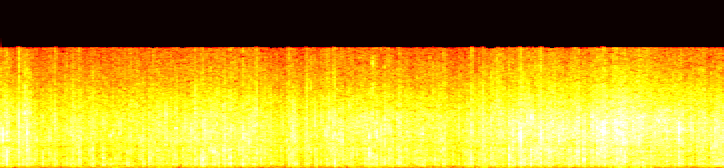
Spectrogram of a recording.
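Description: Heavy rain falling steadily, a dense hiss full of small drop impacts close by.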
